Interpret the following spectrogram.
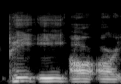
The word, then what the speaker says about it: Perren: in just a minute but Freddie / apparent PE rren in case of Miss pronouncing his name Freddie parent always been kind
